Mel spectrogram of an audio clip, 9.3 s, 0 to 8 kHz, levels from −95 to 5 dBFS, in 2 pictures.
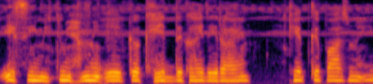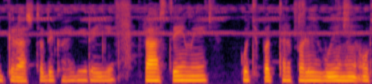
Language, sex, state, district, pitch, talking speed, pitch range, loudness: Hindi, male, Bihar, Madhepura, 145 Hz, 180 wpm, 140-150 Hz, -20 LUFS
